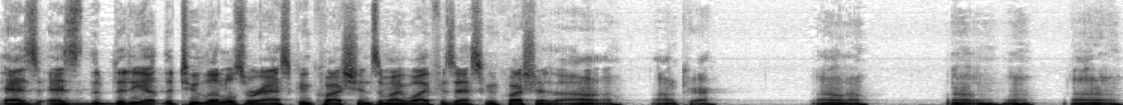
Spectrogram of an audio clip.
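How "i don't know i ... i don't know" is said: put-on checked-out, disengaged, dismissive tone, repeated. Retelling dinner, imitating him to his face: imitating someone who won't engage. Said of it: "So I just started acting like him".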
